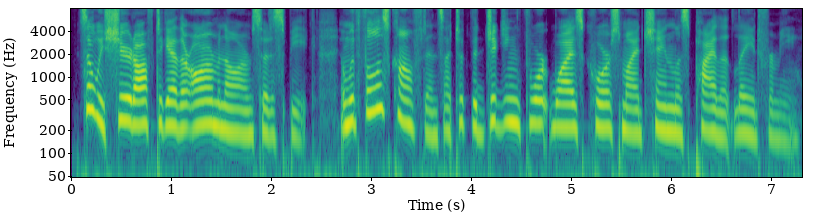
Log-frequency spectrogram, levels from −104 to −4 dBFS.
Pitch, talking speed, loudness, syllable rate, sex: 215 Hz, 220 wpm, -18 LUFS, 5.8 syllables/s, female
